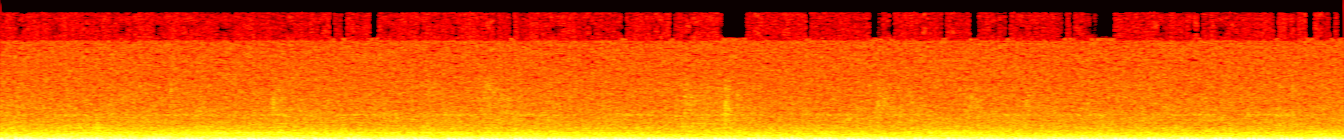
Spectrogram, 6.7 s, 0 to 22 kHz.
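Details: Container ship MAERSK TAIKUNG moored at Port of Genoa Pra', 1 a.m., recorded from over 1 km away: distant deep thumping about two beats a second, very regular under a low rumble; rhythmic banging, cause unclear.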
